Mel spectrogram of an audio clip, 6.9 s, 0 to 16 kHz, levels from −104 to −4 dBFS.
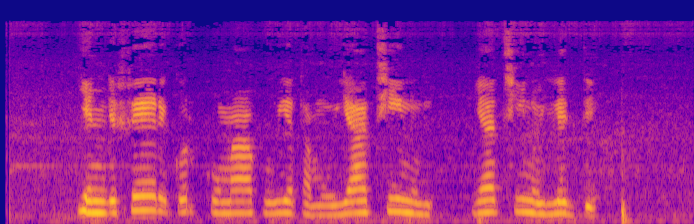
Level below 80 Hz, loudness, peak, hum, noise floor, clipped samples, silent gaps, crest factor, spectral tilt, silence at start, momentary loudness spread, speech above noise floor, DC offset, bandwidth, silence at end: -52 dBFS; -24 LUFS; -6 dBFS; none; -52 dBFS; under 0.1%; none; 20 dB; -6 dB/octave; 0.15 s; 15 LU; 28 dB; under 0.1%; 11.5 kHz; 0.65 s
